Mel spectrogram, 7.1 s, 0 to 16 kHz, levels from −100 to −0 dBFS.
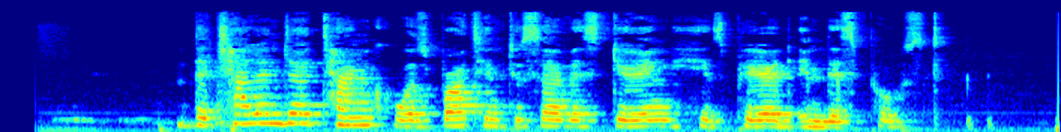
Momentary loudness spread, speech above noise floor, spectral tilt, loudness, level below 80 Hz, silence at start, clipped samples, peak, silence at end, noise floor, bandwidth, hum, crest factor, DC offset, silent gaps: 12 LU; 30 dB; -5.5 dB/octave; -32 LUFS; -60 dBFS; 0.5 s; under 0.1%; -14 dBFS; 0.6 s; -62 dBFS; 11.5 kHz; none; 18 dB; under 0.1%; none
